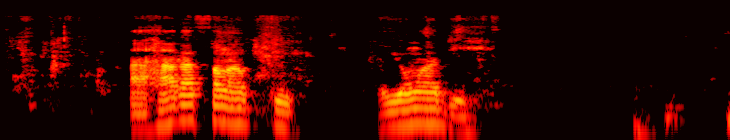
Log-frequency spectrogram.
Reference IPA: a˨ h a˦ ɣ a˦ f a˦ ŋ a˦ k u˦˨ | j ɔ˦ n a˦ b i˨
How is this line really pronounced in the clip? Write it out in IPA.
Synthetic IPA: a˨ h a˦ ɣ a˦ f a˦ ŋ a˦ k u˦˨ | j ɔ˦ ŋ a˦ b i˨

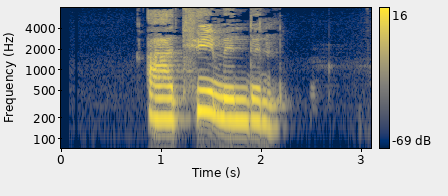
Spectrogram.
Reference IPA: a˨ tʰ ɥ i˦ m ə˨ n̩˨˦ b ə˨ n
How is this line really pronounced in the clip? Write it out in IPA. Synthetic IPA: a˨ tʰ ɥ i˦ m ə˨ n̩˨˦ d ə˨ n

